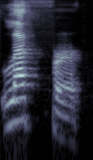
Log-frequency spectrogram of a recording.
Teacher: the F is one of those sounds that can cancel the T. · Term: canceling the T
